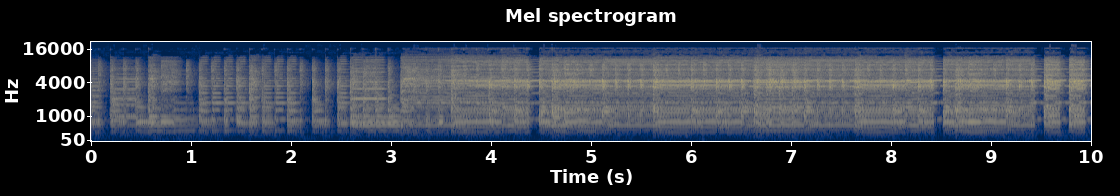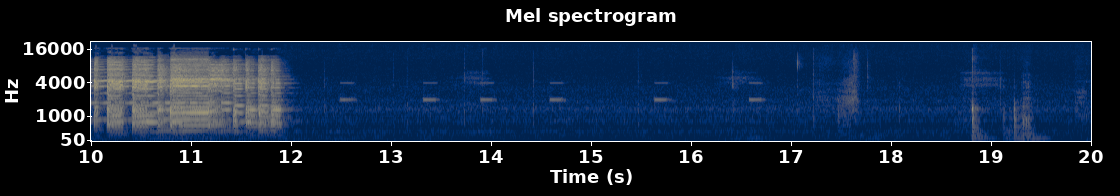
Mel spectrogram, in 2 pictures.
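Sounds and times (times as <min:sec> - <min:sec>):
mobile phone ringtone: 0:02.5 - 0:12.0.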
